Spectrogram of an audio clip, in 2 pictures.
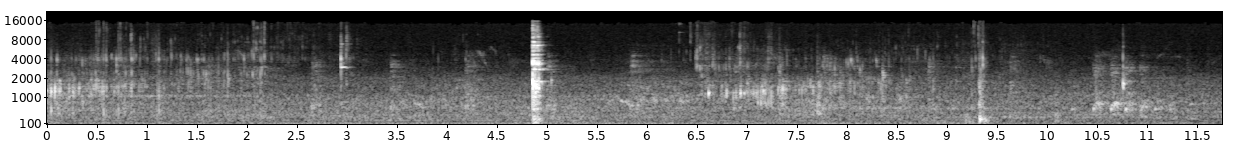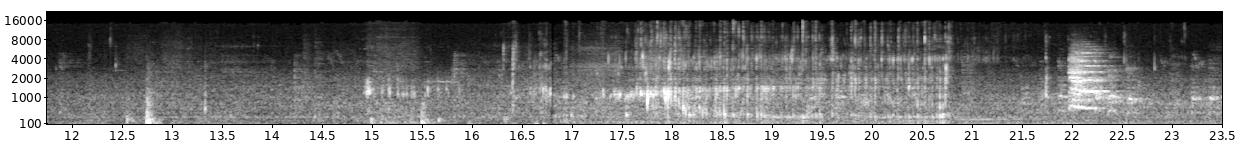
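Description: Tea pours and splashes into a glass.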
